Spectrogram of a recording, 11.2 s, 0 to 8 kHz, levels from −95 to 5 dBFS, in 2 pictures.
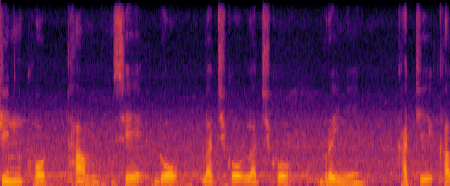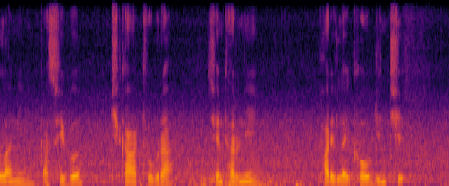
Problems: none marked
